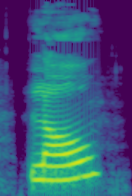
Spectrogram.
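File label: "lou", second tone, pinyin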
